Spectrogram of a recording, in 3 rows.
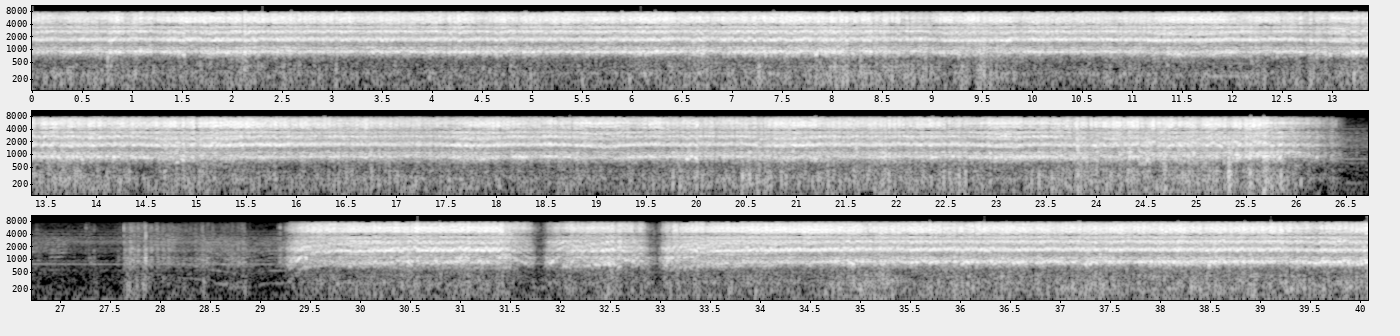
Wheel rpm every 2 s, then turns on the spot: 230, 230, 230, 230, 230, 230, 220, 220, 230, 230, 230, 230, 200, 20, 60, 160, 120, 220, 230, 230.
none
